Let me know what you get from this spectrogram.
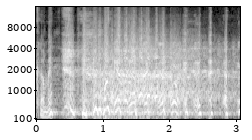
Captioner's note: laughter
